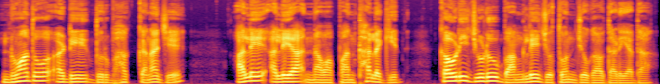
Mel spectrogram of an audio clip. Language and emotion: Santali, sad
